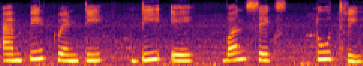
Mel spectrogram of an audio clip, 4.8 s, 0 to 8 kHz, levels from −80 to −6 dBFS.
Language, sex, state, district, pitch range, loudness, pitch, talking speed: Hindi, male, Madhya Pradesh, Katni, 270-325 Hz, -12 LUFS, 280 Hz, 100 wpm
